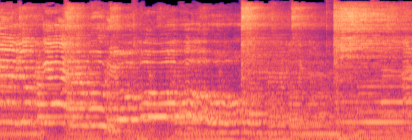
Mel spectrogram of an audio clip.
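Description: Live acoustic rock band playing: a woman sings a melodic line over strummed acoustic guitar and electric bass, with light percussion accents.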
